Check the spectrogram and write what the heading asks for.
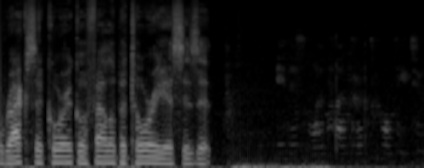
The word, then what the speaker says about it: Rhasspy: Now I say us at the end, which is this AH, as in hut.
